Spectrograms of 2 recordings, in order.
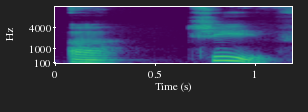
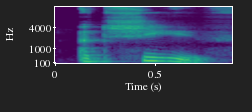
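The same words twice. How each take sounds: First: "achieve" split as a, chieve with a gap; syllable by syllable. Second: Said in the usual way. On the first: Shown as a demonstration. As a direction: break "achieve" into two separate syllables. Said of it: "How many syllables in this word?". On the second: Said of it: "So again, we have".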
